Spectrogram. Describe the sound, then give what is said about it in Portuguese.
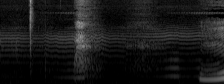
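Thin, whining buzz of an anopheles mosquito, the malaria carrier, droning steadily with a couple of short clicks, then swelling louder with a rising pitch at the end. “Então são os mosquitos anófilos que transmitem o parasita da malária.”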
